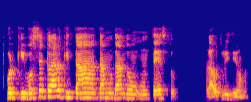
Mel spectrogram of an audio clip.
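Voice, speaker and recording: A Chilean man, a native Spanish speaker with a Chilean Spanish accent, talking reflectively as a guest actor on a video call, halting and restarting often. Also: high-pitched, fairly bright tone, highs cut off. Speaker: guest actor and theater director. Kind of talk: casual interview chat. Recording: roomy echo.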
